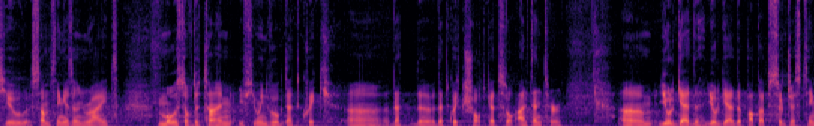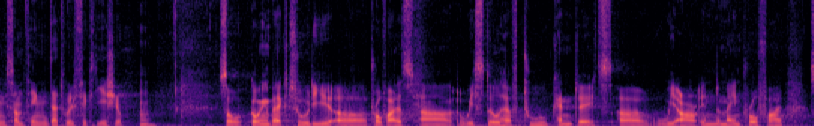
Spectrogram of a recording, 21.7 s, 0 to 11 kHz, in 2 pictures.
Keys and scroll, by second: 13.9 ctrl+space, 14.8 ctrl+space.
